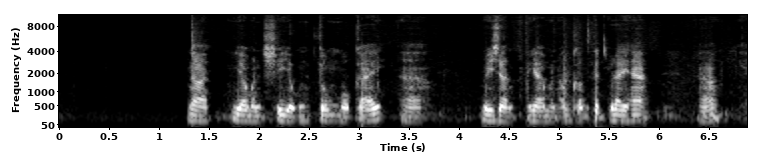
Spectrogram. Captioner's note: sniffs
